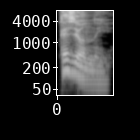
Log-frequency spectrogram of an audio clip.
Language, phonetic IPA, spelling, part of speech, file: Russian, [kɐˈzʲɵnːɨj], казённый, adjective, Ru-казённый.ogg
- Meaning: 1. state, government 2. official, public 3. formal, perfunctory 4. commonplace 5. breech (of a rifle)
